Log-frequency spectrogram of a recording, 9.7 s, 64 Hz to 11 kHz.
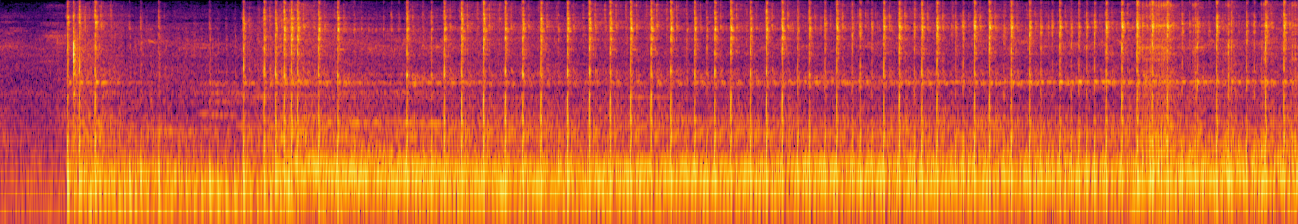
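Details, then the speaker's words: Fully restored Yamaha RX100 two-stroke: a crisp crackle that starts up and settles into a steady, even beat with clean revs; healthy engine, normal exhaust note. "இப்போ இந்த வண்டியோட beat sound கேக்குறேன்"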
